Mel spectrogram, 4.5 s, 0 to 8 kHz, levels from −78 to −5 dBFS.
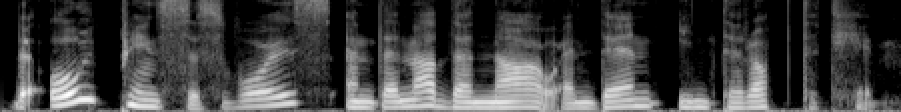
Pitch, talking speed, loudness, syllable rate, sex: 170 Hz, 145 wpm, -18 LUFS, 4.3 syllables/s, female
